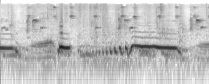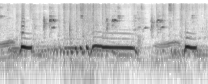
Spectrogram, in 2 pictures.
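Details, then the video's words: Kept puter dove cooing in repeated phrases: a short rising note followed by a long, level, purring coo lasting over a second, the pattern recurring about every two seconds in a small room. "burung puter"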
